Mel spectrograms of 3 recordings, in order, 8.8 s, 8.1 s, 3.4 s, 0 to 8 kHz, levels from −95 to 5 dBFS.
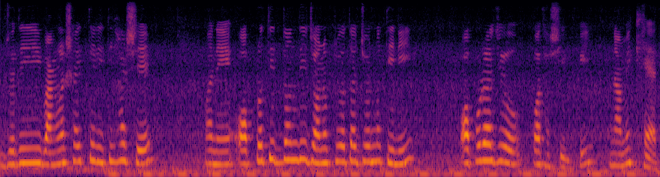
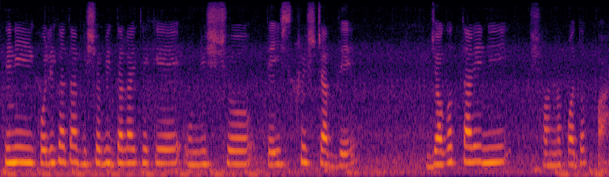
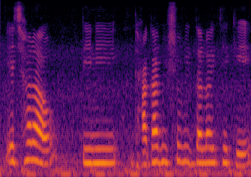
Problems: background sounds at intervals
